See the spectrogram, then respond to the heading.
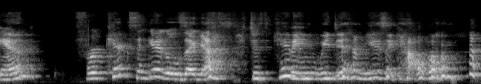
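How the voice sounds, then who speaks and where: Audible room echo around a high-pitched woman at a fairly slow pace with ordinary pitch variation. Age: 60s. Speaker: anti-trafficking advocate and author. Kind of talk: podcast interview.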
